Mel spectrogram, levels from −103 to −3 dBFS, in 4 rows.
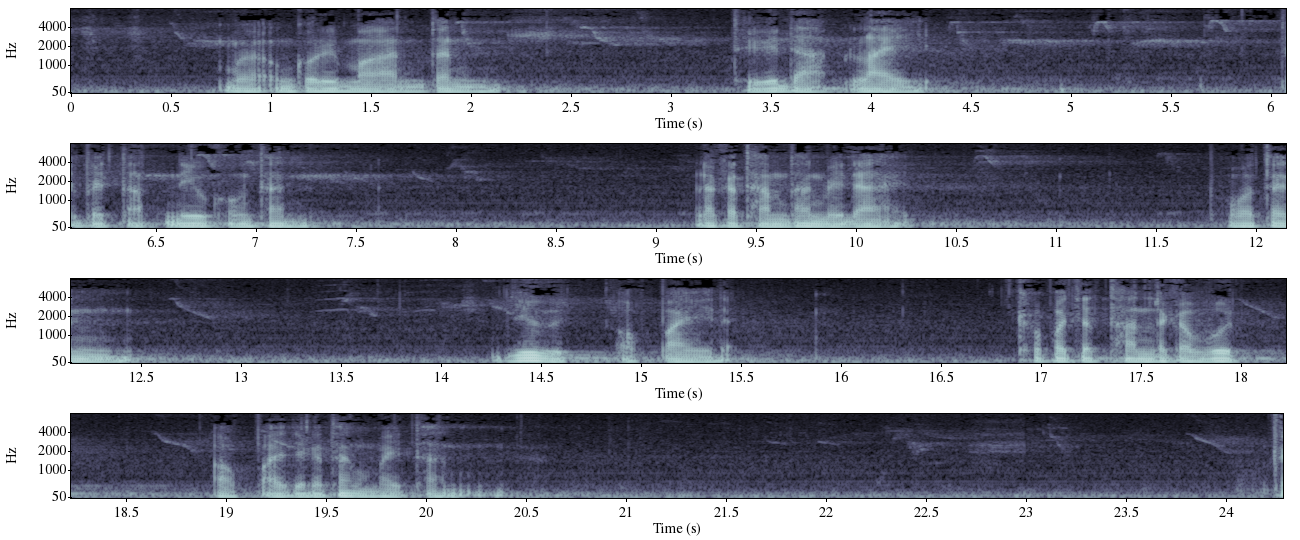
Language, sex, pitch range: Thai, male, 80-100 Hz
